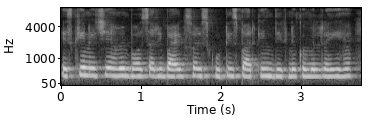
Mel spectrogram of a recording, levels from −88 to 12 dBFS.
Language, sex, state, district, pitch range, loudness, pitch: Hindi, female, Gujarat, Valsad, 240-255 Hz, -14 LUFS, 245 Hz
